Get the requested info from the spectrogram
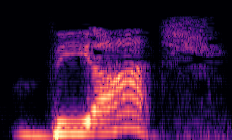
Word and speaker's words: biatch: I'm telling you that Senator Chuck Schumer called a flight attendant a biatch. Rhymes with which?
